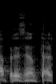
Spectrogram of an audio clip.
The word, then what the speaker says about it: apresentar: Antes de começar a apresentar as notícias de hoje, a gente vai fazer uma pausa. Apresentar, então, esse R final, ele é bem sutil, bem suave, quase sumindo, mas não some totalmente.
